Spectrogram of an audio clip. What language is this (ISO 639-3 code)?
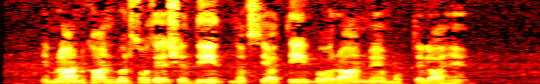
urd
